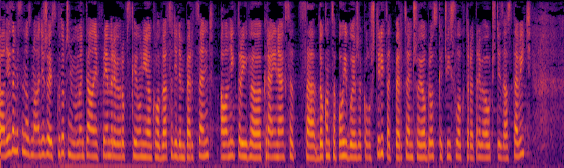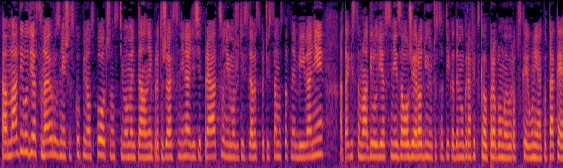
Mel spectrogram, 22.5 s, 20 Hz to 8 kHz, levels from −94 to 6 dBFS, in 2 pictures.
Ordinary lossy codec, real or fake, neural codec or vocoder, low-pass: none; real; none; none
